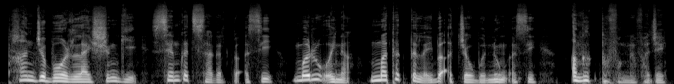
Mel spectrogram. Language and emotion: Manipuri, surprised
